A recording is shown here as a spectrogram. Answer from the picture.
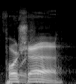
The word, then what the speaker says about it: Porsche: Make sure you say it right. It's two syllables. – Porsche. Porsche is a two-syllable word.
